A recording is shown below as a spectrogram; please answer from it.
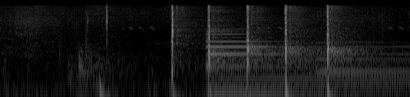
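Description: A single person clapping, about six claps at roughly five a second. Soft background music with sustained notes comes in about a second in.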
